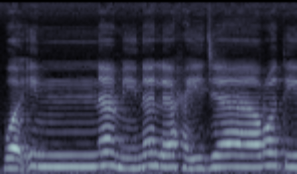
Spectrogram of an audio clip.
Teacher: نون پر تشدید غنہ ہوگا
